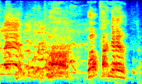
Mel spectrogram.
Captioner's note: laughing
